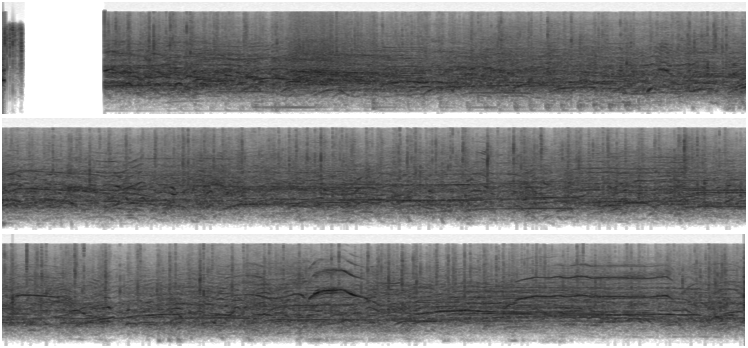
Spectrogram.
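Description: A crowd of women and men cheers loudly outdoors.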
